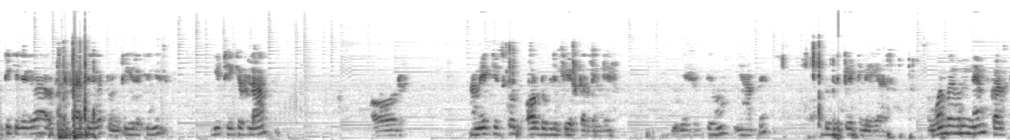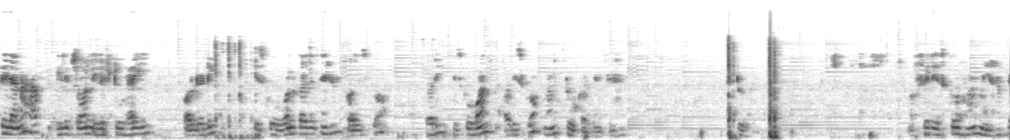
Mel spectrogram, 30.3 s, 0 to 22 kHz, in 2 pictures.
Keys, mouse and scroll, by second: 0.2 KP_2, 0.5 KP_0, 0.7 Tab, 1.8 click, 8.1 right click, 12.0 ctrl+s, 12.8 ctrl+s, 13.3 click, 17.9 BackSpace, 19.3 click, 22.3 right click, 23.1 click, 25.7 BackSpace, 26.3 KP_2, 27.1-30.3 drag.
